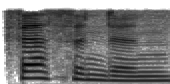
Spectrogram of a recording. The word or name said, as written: Fessenden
